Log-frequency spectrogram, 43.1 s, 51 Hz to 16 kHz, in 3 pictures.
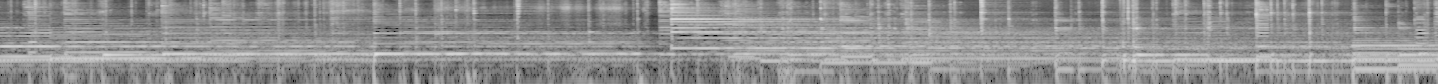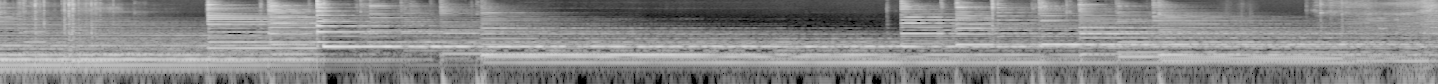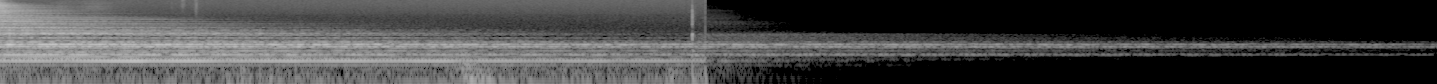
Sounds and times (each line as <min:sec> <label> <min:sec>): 0:00.0 zither 0:36.5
